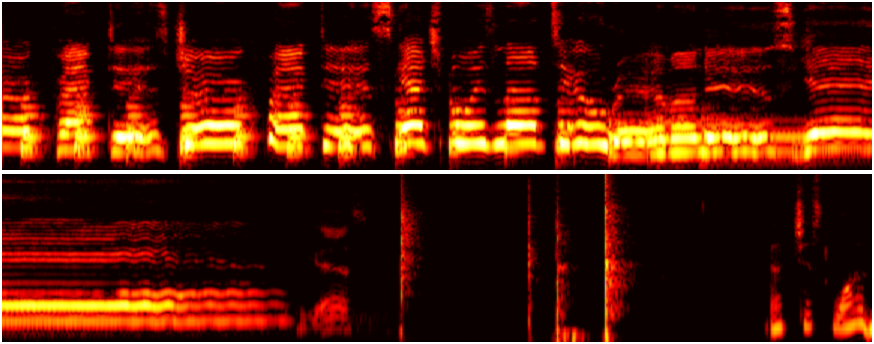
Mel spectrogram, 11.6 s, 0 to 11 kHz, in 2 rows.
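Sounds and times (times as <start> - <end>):
speech: 0.3 - 7.0, 10.9 - 11.5
hand claps: 8.4 - 8.7, 9.3 - 10.2.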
